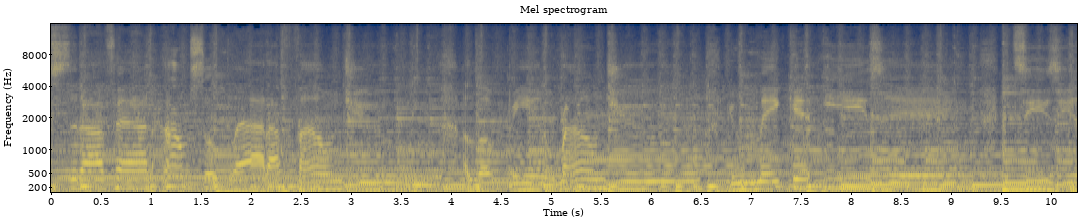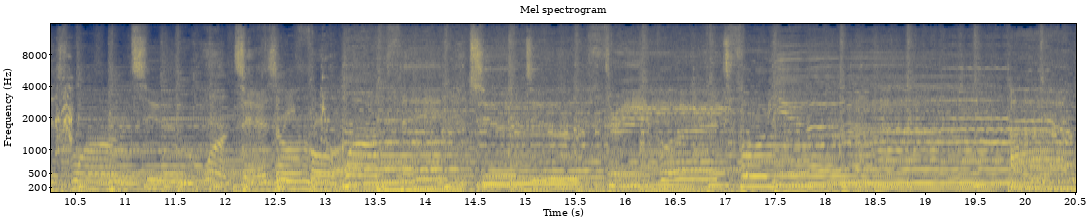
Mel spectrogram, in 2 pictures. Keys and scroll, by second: 1.4 ctrl+z, 1.8 ctrl+z, 2.2 ctrl+z, 3.1 ctrl+z, 3.4 ctrl+z, 4.2 ctrl+z, 10.7 ctrl+z, 12.2 ctrl+z, 12.9 ctrl+z, 13.9 ctrl+z, 17.2 ctrl+z.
